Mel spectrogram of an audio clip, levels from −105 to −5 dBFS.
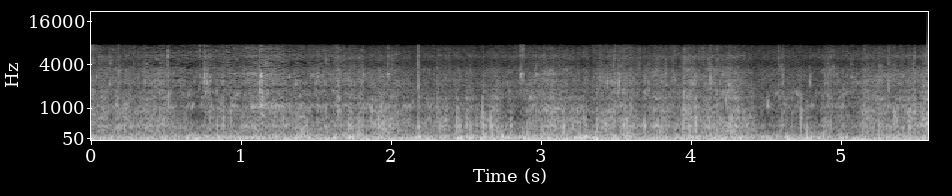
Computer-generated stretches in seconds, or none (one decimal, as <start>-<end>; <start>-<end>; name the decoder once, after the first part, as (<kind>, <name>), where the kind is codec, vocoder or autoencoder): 2.1-5.6 (vocoder, BigVGAN v2)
